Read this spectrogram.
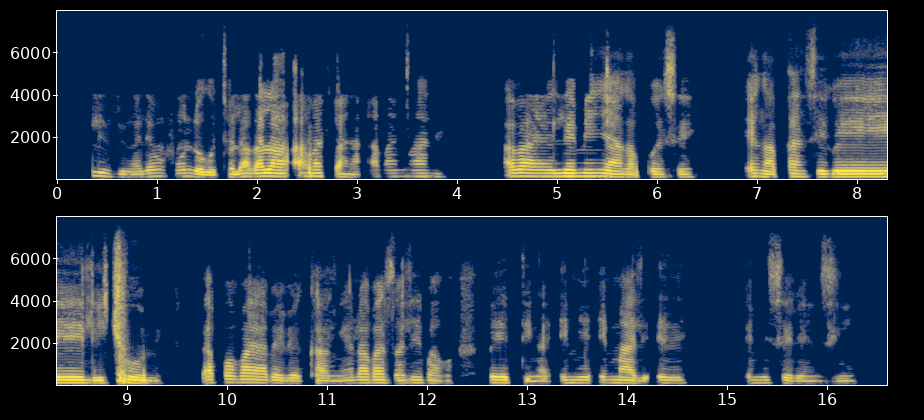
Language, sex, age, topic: North Ndebele, male, 18-24, education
